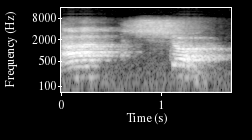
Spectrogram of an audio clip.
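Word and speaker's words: אשר: So again, We got to connect the last two characters, making it A-shar. That's how you pronounce it. A-shar.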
